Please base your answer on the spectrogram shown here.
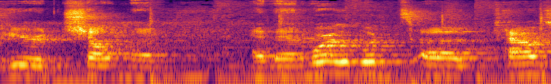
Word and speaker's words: Cheltenham: so when I look at it I say shuttle hand but it's Cheltenham if you the local pronunciation here in Cheltenham and then what uh count to the other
